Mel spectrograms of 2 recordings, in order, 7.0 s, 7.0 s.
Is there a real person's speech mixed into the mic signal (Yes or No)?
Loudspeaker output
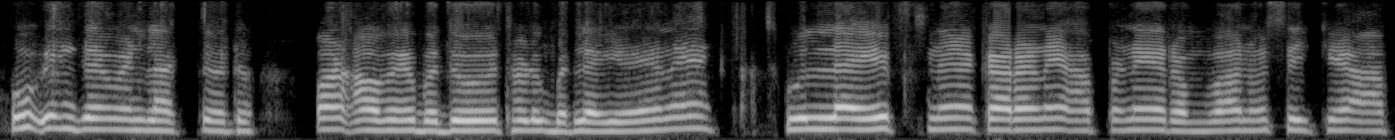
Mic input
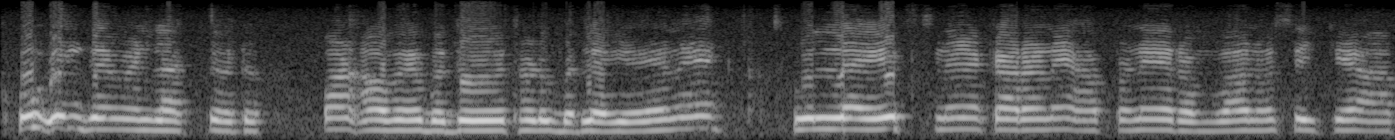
No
